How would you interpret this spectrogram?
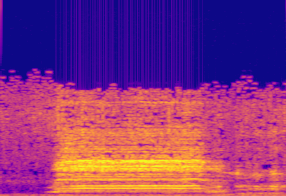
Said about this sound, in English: What was that? Trains. I suppose they're going to blow all night now. Well, go ahead, blow.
